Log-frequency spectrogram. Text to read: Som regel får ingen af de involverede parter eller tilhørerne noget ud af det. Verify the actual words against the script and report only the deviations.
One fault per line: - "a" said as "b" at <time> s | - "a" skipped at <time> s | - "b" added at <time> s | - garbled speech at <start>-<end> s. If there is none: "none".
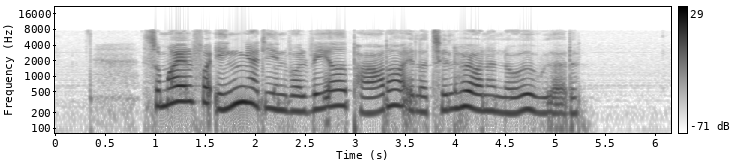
none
